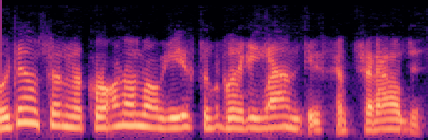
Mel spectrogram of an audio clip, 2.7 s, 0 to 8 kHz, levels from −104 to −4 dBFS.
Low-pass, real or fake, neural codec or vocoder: 7.2 kHz; fake; codec, 16 kHz, 1 kbps, FreqCodec, larger model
